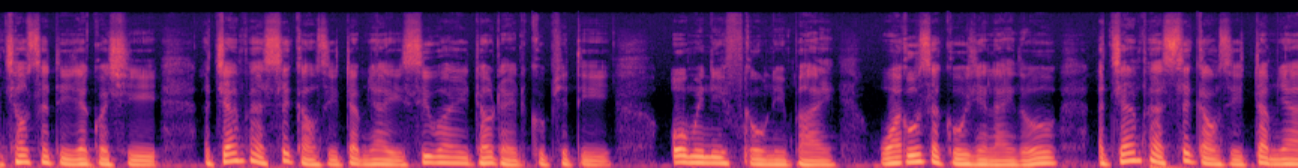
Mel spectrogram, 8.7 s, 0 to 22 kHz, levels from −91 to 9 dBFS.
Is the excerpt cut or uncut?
cut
